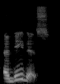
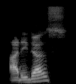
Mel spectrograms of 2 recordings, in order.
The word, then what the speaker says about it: Adidas: our friends over at Adidas Adidas Adidas depending on what part of the world you're at um so today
